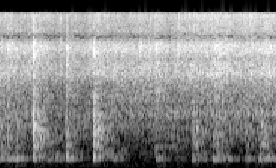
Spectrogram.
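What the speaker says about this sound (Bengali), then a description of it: "মশলাটা একটু কষিয়ে নেব আগে প্রথমে, এই আদা পেঁয়াজ রসুনটা।" Ginger, onion and garlic masala frying in a pan for a taro-leaf dish with fish head, with a steady close sizzle and a spoon scraping and tapping at regular intervals.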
